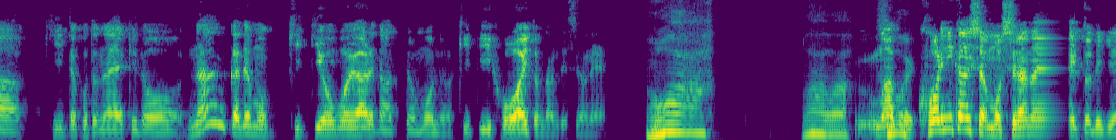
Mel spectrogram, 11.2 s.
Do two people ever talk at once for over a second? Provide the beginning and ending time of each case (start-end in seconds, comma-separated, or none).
none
